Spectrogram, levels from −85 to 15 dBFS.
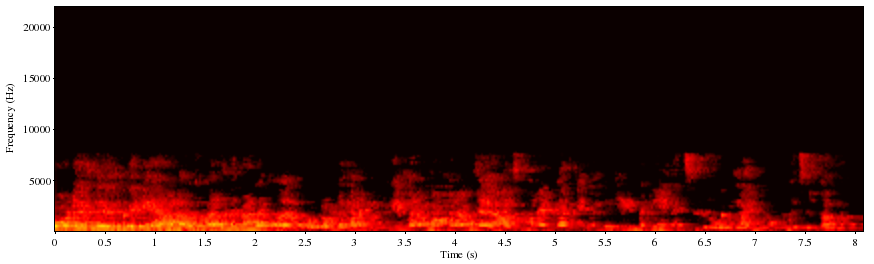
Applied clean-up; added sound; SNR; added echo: classical method WPE with log-MMSE.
